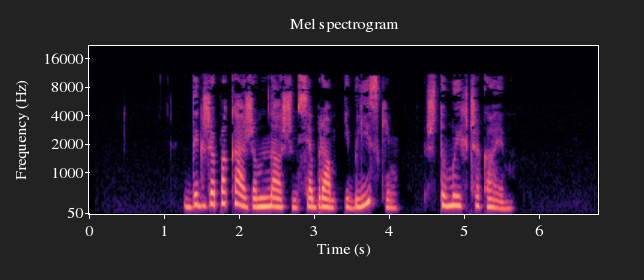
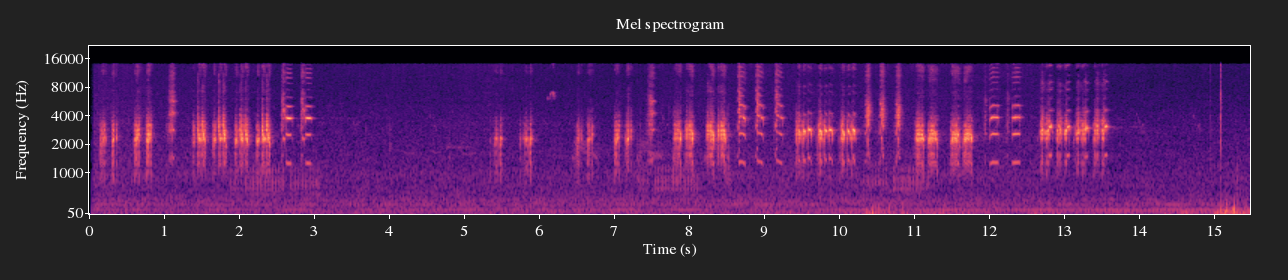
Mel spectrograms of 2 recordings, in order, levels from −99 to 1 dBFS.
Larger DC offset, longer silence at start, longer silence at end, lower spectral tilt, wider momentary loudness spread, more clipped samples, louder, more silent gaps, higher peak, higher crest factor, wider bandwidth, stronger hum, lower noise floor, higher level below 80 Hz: neither; first, 1.25 s vs 0.15 s; first, 1.15 s vs 0.05 s; first, -5 dB/octave vs 0.5 dB/octave; second, 12 LU vs 16 LU; neither; about the same, -22 LUFS vs -20 LUFS; neither; about the same, -6 dBFS vs -4 dBFS; about the same, 18 dB vs 22 dB; second, 11.5 kHz vs 14.5 kHz; neither; first, -78 dBFS vs -51 dBFS; second, -72 dBFS vs -52 dBFS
